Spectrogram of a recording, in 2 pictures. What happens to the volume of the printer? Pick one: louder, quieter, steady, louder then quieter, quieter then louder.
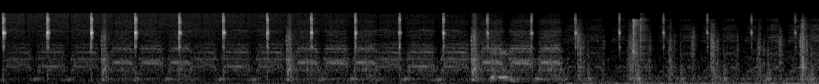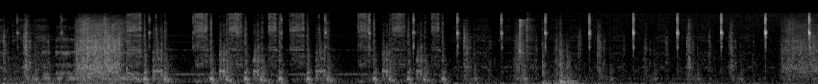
louder then quieter.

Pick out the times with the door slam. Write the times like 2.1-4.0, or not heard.
13.6-14.2.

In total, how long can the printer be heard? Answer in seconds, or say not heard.
16 s.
